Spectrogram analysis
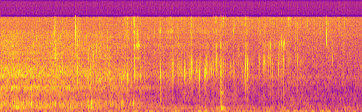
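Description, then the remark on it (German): A kettle boiling water for organic herbal tea, with a steady rushing hiss and scattered bubbly pops and crackles throughout. It's fairly quiet and continuous, with no voices. “Na dann, machen wir mal das Wasser an. Merkt das noch kocht”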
